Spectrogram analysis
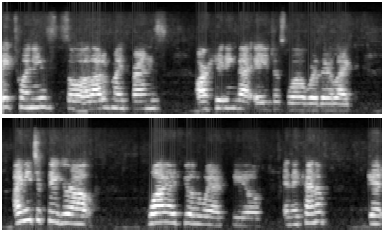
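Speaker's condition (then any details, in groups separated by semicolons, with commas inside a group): No condition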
